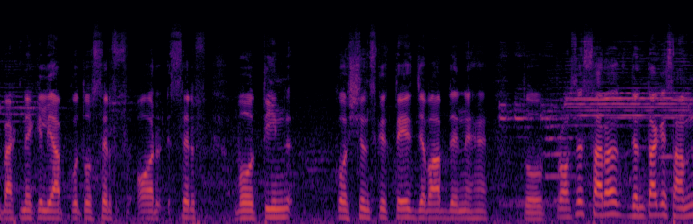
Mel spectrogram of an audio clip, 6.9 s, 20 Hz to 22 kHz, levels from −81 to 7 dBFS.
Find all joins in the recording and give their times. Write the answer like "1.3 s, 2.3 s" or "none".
none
